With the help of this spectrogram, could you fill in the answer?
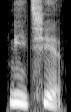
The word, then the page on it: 密切: mì qiè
